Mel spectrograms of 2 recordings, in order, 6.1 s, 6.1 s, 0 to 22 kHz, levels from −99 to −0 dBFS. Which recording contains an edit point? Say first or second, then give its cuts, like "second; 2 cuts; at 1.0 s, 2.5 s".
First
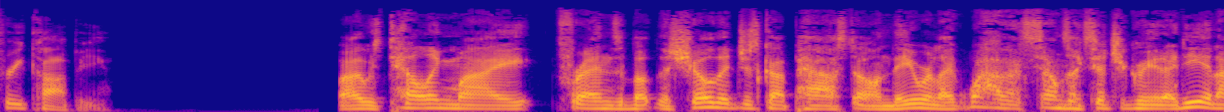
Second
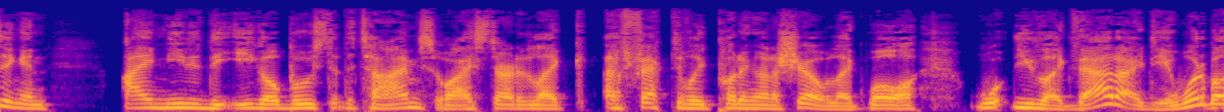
first; 1 cut; at 1.7 s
